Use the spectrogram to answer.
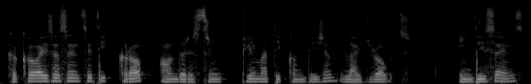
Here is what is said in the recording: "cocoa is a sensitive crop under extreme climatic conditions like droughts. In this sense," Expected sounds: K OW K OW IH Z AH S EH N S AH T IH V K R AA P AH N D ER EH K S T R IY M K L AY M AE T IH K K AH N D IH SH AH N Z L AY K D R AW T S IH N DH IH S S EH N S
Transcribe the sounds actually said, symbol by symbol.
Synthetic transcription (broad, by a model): K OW K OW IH S AH S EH N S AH T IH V K R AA F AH N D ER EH S T R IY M K L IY M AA T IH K K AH N D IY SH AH N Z L AY K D R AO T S IH N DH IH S S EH N S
